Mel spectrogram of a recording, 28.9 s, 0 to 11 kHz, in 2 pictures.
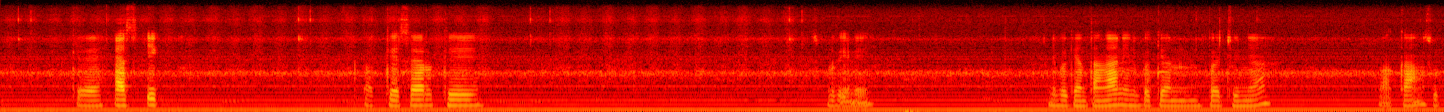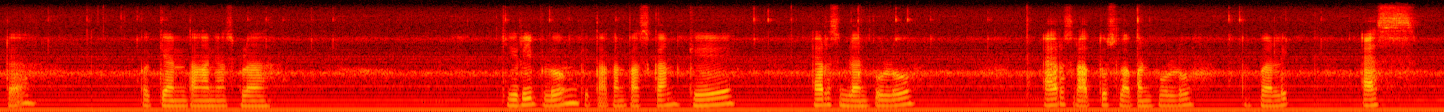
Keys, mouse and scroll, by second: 0.8 shift+g, 3.2 r, 5.3 g, 10.1 s, 16.0 s, 19.4 g, 21.2 g, 24.6 KP_1, 26.1 Tab.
